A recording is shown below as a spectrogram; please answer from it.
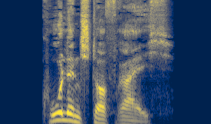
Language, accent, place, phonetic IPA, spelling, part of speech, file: German, Germany, Berlin, [ˈkoːlənʃtɔfˌʁaɪ̯ç], kohlenstoffreich, adjective, De-kohlenstoffreich.ogg
- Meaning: carbon-rich (high in carbon)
